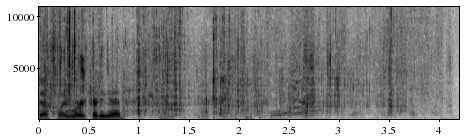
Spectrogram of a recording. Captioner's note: feet stomping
